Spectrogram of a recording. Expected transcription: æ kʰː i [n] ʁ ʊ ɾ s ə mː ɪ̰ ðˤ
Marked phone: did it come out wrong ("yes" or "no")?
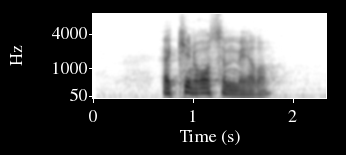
no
